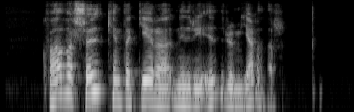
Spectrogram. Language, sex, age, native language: Icelandic, male, 40-49, Icelandic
